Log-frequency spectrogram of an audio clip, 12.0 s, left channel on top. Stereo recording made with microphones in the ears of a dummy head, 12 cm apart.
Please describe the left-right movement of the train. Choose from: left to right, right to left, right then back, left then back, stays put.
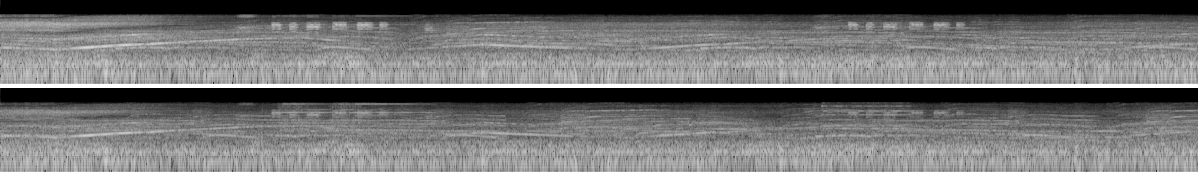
stays put.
